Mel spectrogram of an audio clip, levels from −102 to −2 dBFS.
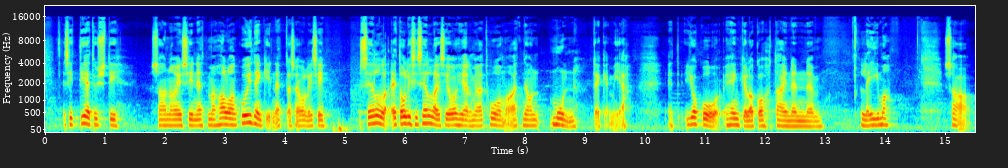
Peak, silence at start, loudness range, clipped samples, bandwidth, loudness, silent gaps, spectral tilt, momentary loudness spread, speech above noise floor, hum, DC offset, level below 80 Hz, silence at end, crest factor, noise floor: -6 dBFS; 0.3 s; 5 LU; under 0.1%; 16 kHz; -22 LUFS; none; -5.5 dB/octave; 15 LU; 25 dB; none; under 0.1%; -50 dBFS; 0.1 s; 16 dB; -47 dBFS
